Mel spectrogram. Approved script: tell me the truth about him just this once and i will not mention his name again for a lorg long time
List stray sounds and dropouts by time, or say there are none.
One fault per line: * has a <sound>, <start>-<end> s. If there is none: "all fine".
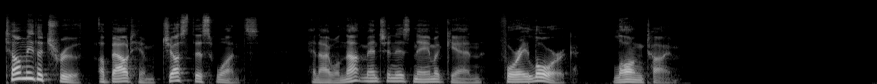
all fine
